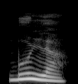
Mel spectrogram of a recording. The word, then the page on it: ಬುಳ್ಳ: buḷḷa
